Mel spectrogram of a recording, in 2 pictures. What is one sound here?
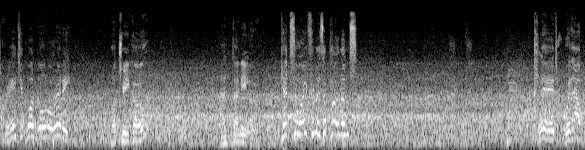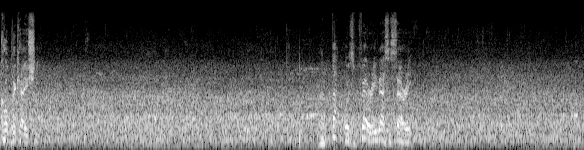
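A large crowd murmurs and cheers steadily in a big open stadium.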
